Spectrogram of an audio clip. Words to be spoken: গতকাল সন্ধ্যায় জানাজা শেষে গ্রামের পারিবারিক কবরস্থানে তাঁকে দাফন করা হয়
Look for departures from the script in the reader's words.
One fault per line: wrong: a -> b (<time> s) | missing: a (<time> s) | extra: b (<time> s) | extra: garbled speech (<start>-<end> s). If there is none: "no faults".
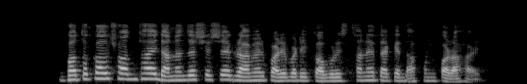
no faults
